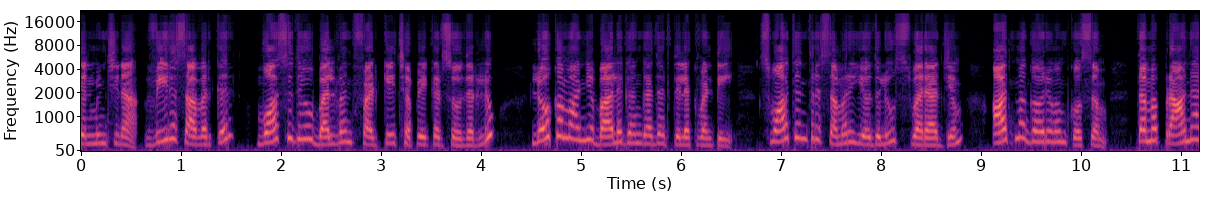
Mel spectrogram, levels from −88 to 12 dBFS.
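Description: Across the whole clip the speech has a rough, grainy texture, with a noisy fizz in place of clean harmonics. That points to heavy Opus compression, likely in its music (CELT) mode at a low rate, something around 16 kbps. Starved of bits, the encoder keeps each band's energy but fills the detail with folded copies of lower bands or plain noise. So you don't hear a swirly, holey sound. The top end also stays open, reaching about 20.2 kHz.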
